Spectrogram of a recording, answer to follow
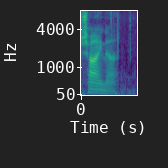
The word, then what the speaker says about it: qi: In ancient China, wellness was never just about the flesh.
